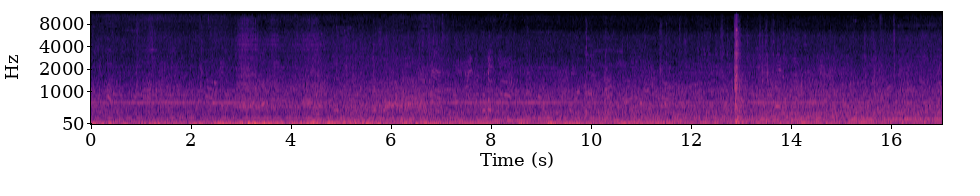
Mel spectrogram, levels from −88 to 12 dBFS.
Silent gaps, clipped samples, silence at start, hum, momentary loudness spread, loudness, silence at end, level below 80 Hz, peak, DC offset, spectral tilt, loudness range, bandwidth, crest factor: none; under 0.1%; 0 s; none; 5 LU; -38 LUFS; 0 s; -38 dBFS; -18 dBFS; under 0.1%; -6 dB/octave; 3 LU; 11.5 kHz; 18 dB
